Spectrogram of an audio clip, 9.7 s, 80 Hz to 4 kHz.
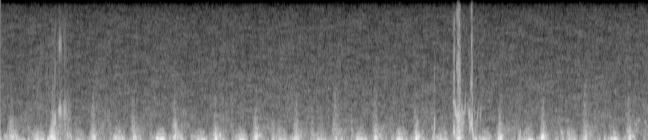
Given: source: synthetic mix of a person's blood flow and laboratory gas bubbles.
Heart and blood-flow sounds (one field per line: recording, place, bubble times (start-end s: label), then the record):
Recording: Doppler ultrasound of blood flow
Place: precordium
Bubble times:
0.76-1.08 s: bubbles
6.49-6.54 s: bubbles
6.76-7.24 s: bubbles
From the record:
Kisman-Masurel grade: 121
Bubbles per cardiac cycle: 1 to 2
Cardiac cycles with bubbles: 10 to 50%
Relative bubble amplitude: barely perceptible (0.100 to 0.250)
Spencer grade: 2 (many but less than half of the cardiac periods contain bubble signals, singularly or in groups)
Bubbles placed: anywhere in the cardiac cycle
